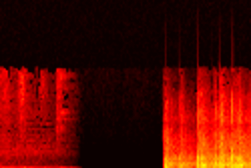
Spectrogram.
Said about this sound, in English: It's the grand finale of our fireworks show here at Cheney Stadium. Friday night fireworks, a tradition here in Tacoma.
